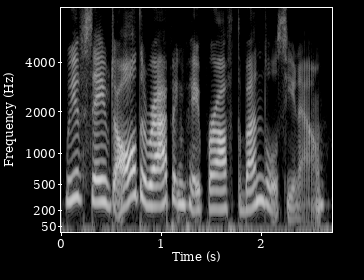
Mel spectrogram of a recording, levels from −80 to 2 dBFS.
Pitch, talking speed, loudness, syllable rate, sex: 255 Hz, 265 wpm, -18 LUFS, 6.2 syllables/s, female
